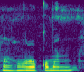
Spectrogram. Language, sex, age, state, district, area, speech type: Assamese, female, 60+, Assam, Dibrugarh, rural, spontaneous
